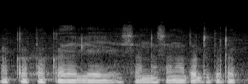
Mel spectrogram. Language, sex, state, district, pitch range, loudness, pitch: Kannada, male, Karnataka, Koppal, 95-100 Hz, -16 LUFS, 100 Hz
